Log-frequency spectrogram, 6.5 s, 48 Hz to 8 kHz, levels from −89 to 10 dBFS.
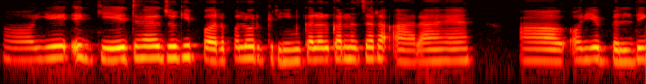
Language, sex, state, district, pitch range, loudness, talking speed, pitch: Hindi, female, West Bengal, Purulia, 205-230 Hz, -30 LUFS, 195 wpm, 215 Hz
